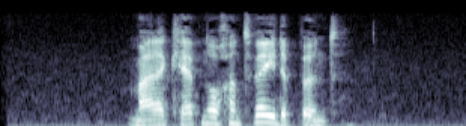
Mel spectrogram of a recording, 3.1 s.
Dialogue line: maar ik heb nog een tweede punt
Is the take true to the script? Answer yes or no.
yes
